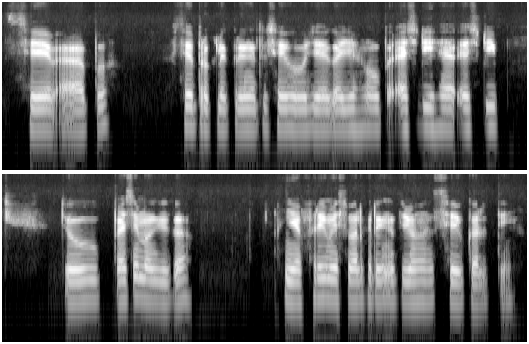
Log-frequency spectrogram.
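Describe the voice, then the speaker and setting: A man's voice: fairly high pitch, creaky, no room sound. A man hosting a casual, step-by-step app tutorial in an instructional way, often repeating his phrases. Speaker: tutorial host. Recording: dull lo-fi close dry recording.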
